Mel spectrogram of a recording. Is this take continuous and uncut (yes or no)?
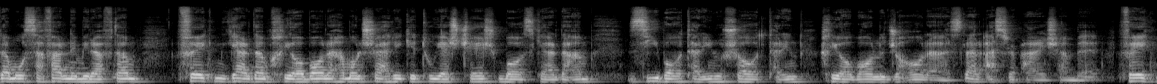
yes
